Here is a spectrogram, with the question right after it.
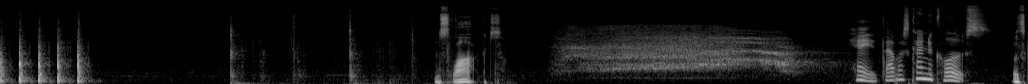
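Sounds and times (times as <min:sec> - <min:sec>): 
knocking on a door: 0:00.0 - 0:01.0
speech: 0:04.4 - 0:05.1, 0:08.6 - 0:10.2.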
